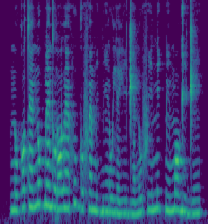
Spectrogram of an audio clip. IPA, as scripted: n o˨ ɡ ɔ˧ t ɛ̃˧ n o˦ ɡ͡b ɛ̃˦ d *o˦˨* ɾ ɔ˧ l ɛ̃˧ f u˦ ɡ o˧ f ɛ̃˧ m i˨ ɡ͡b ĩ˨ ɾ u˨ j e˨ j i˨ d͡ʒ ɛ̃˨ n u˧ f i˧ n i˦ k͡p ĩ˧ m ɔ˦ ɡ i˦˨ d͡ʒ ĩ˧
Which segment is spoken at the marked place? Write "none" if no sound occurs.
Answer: o˦˨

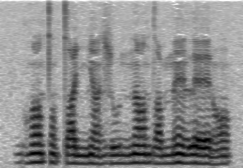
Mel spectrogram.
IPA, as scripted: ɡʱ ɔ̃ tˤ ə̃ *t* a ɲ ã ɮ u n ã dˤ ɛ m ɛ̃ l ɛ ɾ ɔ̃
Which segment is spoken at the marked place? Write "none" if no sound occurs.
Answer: tˤ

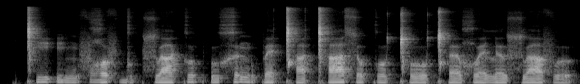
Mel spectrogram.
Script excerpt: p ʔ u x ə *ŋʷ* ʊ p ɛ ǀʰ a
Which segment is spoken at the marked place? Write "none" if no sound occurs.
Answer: ŋ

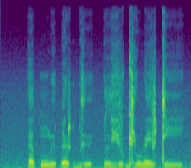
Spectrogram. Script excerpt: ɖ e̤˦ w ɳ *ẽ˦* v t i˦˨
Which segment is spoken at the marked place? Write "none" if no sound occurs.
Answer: e˦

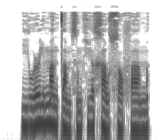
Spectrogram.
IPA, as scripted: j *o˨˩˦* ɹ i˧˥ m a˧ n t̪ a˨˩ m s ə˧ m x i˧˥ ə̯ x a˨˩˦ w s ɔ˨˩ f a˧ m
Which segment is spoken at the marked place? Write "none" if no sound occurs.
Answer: u˨˩˦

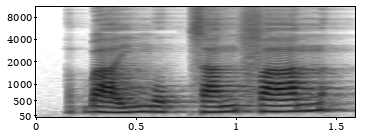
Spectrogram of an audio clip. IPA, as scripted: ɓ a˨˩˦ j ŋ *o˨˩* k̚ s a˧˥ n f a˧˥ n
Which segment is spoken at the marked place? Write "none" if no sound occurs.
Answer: o˨˩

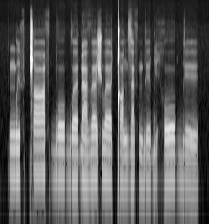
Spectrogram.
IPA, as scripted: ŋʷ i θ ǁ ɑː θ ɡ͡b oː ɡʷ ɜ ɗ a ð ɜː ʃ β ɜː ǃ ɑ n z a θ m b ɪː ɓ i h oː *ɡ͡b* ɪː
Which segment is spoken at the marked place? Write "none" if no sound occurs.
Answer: ɡ͡b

